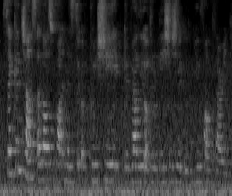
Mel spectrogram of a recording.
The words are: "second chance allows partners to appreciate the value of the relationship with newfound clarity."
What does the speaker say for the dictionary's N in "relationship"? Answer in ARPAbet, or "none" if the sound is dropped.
N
